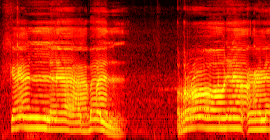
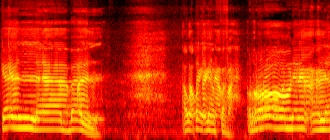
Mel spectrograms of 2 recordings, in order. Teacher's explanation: Saya berhenti seketika tapi saya tak tarik nafas kalau baca macam ni. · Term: saktah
